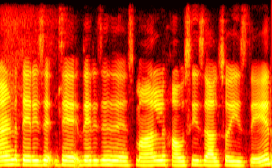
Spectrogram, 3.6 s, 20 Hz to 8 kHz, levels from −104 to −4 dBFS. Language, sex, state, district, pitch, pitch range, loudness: English, female, Haryana, Rohtak, 200 Hz, 180-205 Hz, -17 LUFS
